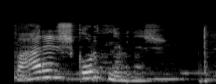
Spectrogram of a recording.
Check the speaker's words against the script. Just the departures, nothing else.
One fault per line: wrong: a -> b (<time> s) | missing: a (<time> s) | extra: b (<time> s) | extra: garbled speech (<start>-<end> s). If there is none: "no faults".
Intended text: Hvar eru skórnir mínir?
no faults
